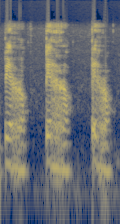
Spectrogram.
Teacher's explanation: Ele é um r chamado de r mútiplo porque a língua como se desse uma vibração mais intensa do que o R normal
